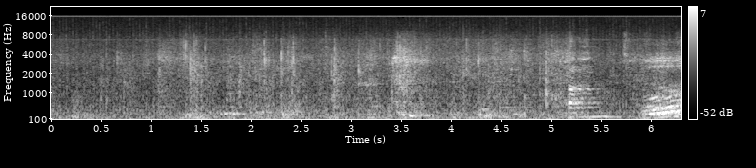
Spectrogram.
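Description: An elderly man speaks calmly in an echoing room.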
